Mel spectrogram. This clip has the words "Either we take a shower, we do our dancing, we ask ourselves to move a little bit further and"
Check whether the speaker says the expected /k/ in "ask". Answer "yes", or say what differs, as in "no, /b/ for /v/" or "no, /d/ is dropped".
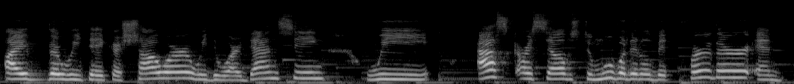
yes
